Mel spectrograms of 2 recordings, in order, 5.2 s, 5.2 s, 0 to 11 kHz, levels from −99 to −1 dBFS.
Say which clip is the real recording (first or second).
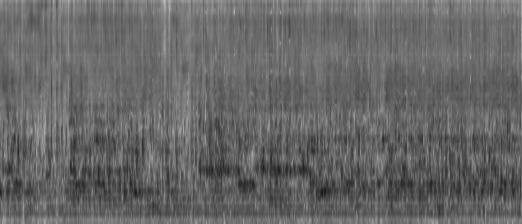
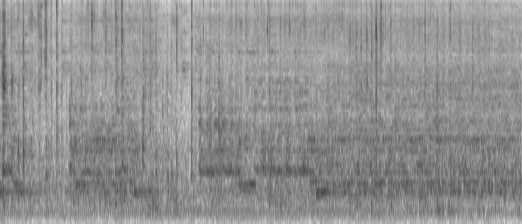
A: second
